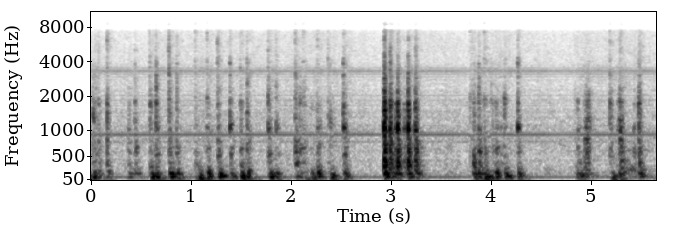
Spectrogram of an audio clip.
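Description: Rapid computer keyboard typing in bursts, with clustered keystrokes, short pauses and one louder flurry of strokes, close up with no talking.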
